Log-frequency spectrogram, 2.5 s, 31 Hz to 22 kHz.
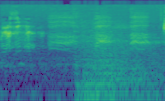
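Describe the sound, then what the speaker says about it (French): In the Portal 2 video game, a bird caws a few times in short harsh bursts, mixed with a voice talking over a low rumble. "Pourriez-vous tuer cet oiseau?"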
